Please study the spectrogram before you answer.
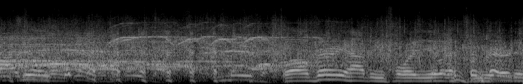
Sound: cheers and applause

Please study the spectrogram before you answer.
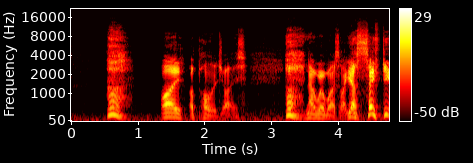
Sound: sighs

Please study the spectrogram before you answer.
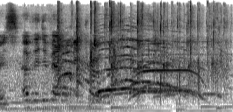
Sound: cheering and applause

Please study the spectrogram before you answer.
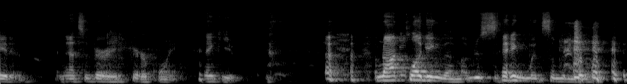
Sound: laughs; laughter

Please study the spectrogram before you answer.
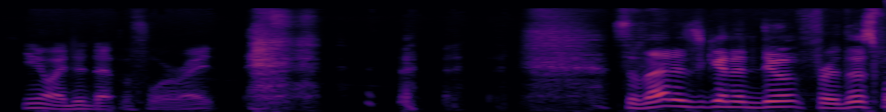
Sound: laughs

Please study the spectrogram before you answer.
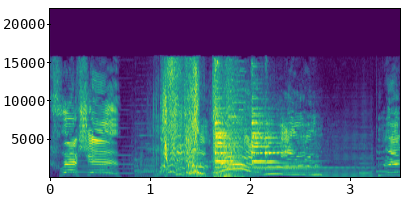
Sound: screaming

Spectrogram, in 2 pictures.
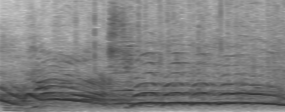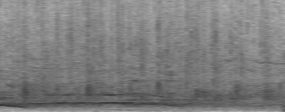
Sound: crowd whoops and claps

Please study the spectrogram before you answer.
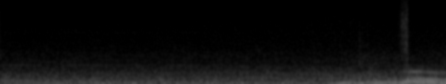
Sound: city sounds

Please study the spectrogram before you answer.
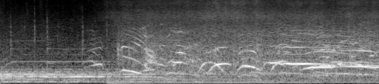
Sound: collective cheers of encouragement

